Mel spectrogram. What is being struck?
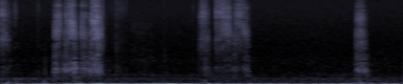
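Felt-tip marker on paper sheets on a clipboard.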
